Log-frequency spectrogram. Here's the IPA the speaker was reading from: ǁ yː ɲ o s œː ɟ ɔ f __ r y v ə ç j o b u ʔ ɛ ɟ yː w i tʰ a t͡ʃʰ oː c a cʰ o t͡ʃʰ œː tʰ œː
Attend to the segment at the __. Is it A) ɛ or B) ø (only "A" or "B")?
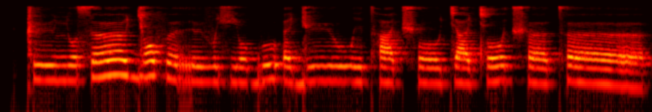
B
